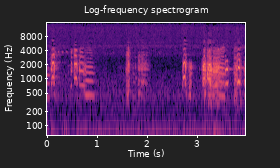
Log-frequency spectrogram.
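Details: Coscoroba Swan giving its slightly gruff honking call: clipped, nasal honks in short clusters of two to four notes, split by pauses of about half a second, growing denser and louder toward the end.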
